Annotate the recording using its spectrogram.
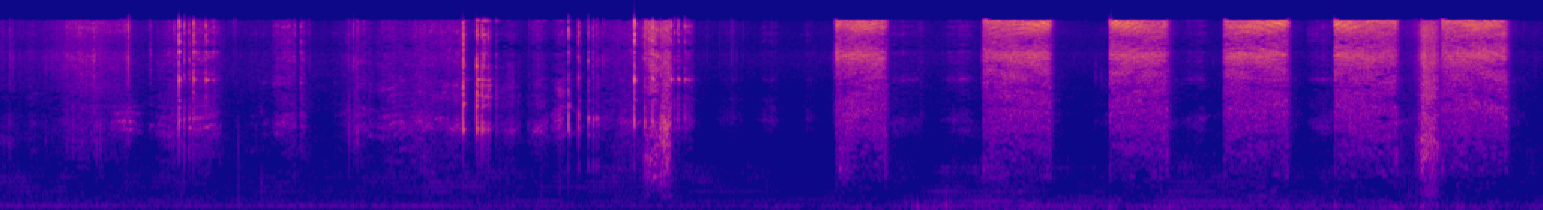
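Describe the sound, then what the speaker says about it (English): Automotive primer sprayed from an aerosol can onto a car dashboard, a series of short hissing bursts separated by pauses, close and fairly loud, with faint rattling between sprays. "Spray this automotive primer on there."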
